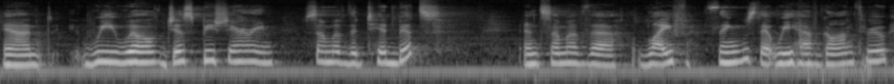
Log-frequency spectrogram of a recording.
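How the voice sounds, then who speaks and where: A woman opening a recovery workshop on a microphone in a meeting room, measured, with fillers. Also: medium pitch, fairly even intonation, darkish tone. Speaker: workshop organizer. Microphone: handheld microphone.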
